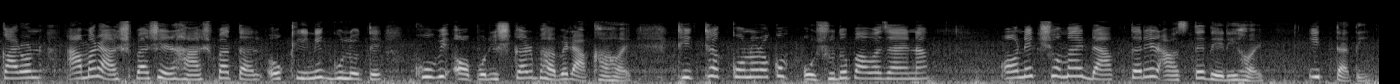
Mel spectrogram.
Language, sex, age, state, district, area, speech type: Bengali, female, 18-30, West Bengal, South 24 Parganas, urban, spontaneous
